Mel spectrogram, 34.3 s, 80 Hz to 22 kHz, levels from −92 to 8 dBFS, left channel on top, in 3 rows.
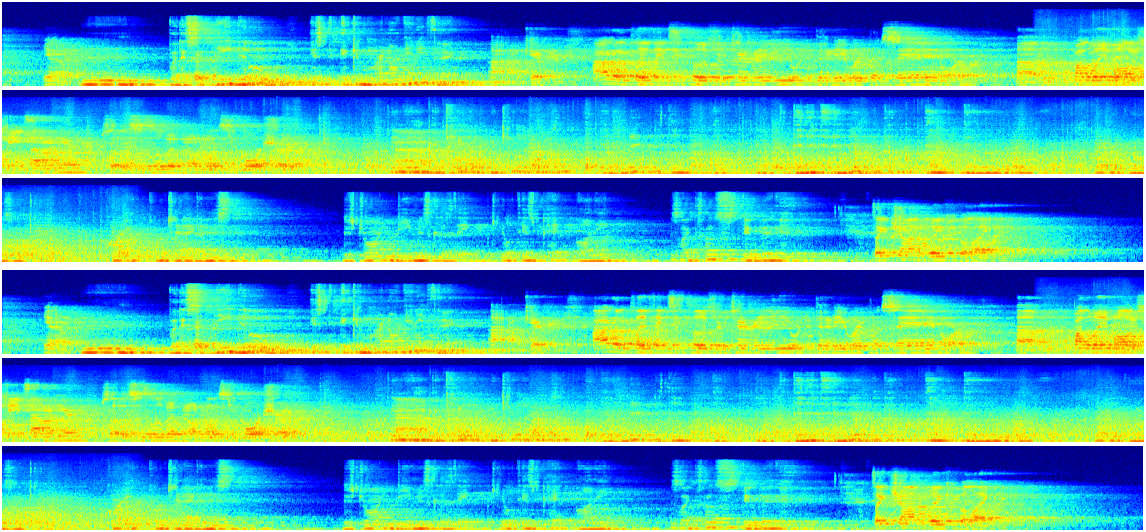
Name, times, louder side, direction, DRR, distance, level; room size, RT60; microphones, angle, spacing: voice 1, 0.8-1.4 1.7-4.6 15.3-17.1 17.4-18.7 18.9-21.7 22.3-23.2 23.9-25.1 26.2-27.6 27.8-28.9 29.5-30.8, equal, 10° left, 0 dB, 4.3 m, -20 dB
voice 2, 4.9-14.4 15.3-15.7 31.2-32.7, right 1 dB, 20° right, -2 dB, 2.1 m, -19 dB
sound 1, 10.3-24.2, equal, 75° left, 5.0 m, -24 dB
26.5 x 15.5 x 9.3 m, 2.7 s
head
